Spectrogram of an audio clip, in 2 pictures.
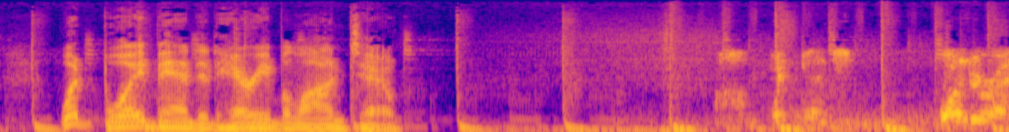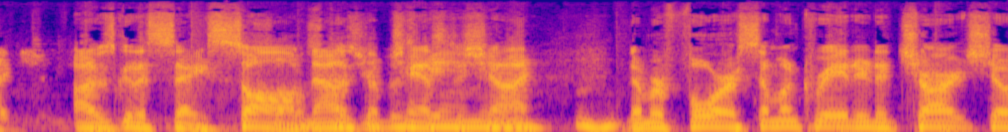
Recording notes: called in from Sharpsburg today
